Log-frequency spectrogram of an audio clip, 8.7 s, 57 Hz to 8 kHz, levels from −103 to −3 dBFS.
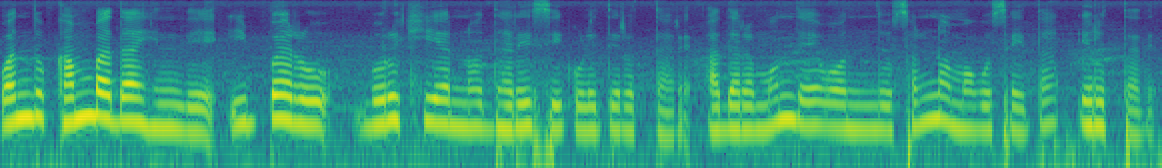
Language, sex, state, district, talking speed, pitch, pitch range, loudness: Kannada, female, Karnataka, Koppal, 95 wpm, 195 Hz, 180-220 Hz, -18 LUFS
